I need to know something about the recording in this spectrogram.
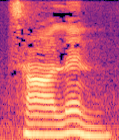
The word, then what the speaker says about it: Zahlen: Try to pronounce it like if you don't know national language, then you can try pronouncing it with T, T and S. If you make a sound of T and Z together, yeah, some people also make a sound of T and S. Ts. Or else if you know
